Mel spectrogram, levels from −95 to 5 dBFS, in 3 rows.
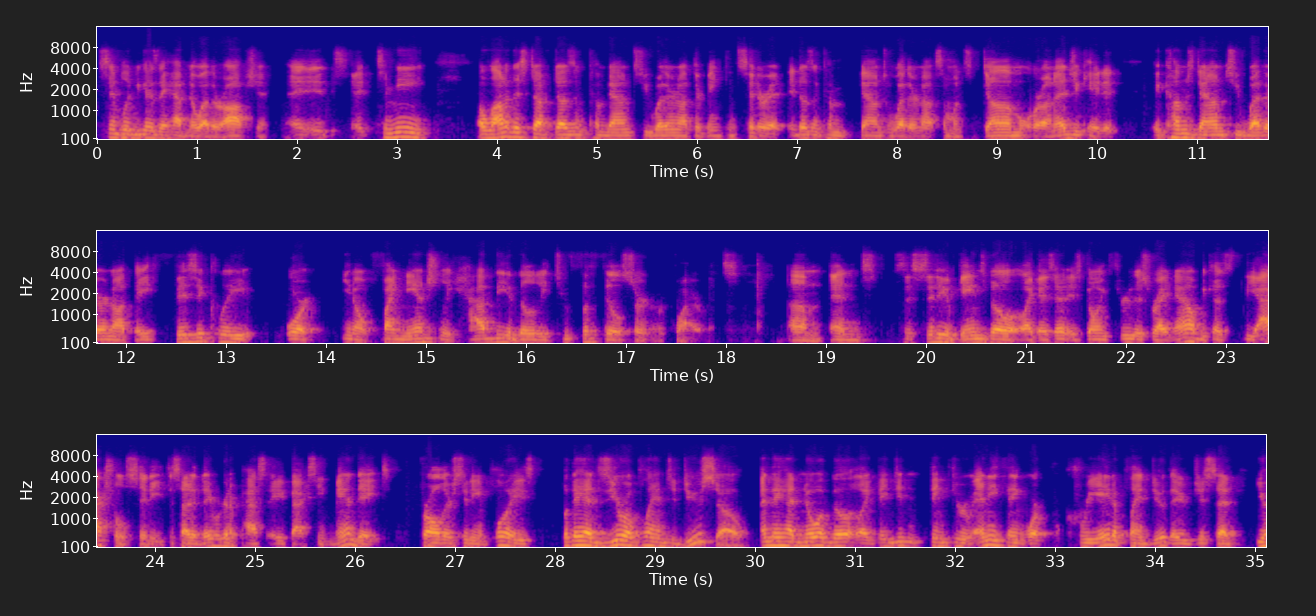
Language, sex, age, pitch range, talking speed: English, male, 20-39, 100-130 Hz, 205 wpm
